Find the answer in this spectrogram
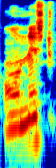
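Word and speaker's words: honest: है स्वर वर्ण है, इसमें भी एच साइलेंट होता है तो ऑनेस्ट पढ़ते हैं, यहाँ भी आ है तो यहाँ भी एन होगा।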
